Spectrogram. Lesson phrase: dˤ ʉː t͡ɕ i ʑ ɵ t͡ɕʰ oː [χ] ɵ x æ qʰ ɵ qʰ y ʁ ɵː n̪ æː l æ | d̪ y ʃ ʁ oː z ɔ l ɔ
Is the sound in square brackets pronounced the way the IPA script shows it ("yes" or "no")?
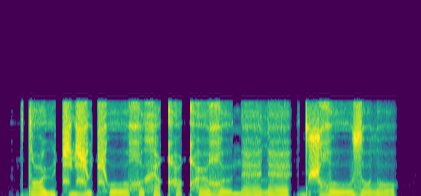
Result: yes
